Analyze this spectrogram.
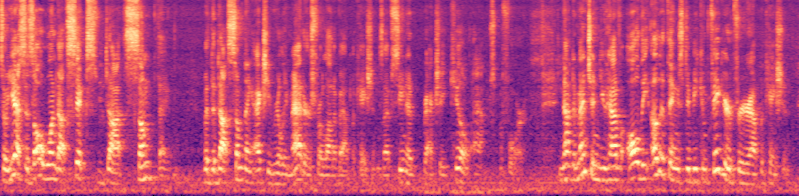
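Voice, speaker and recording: The pace is very fast. Noticeable background noise sits behind the voice. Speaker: conference speaker on software development. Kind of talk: technical conference talk.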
